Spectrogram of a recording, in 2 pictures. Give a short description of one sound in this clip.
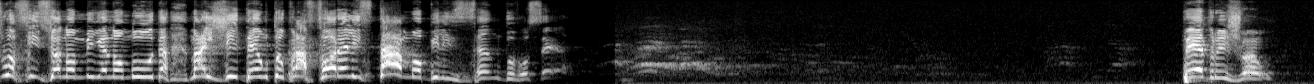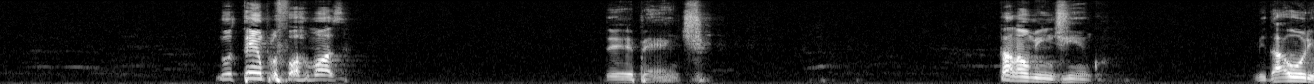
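A man preaches loudly and with fervour through a microphone and loudspeakers, in short bursts with pauses.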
